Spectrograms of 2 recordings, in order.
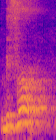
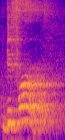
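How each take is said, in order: No difference in how they are said.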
